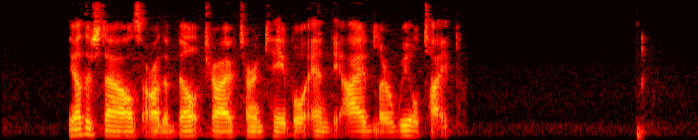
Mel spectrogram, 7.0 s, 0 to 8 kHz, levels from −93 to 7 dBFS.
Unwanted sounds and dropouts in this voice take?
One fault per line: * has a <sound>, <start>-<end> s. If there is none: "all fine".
all fine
